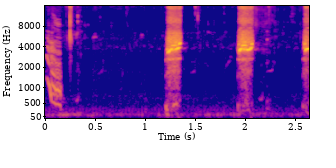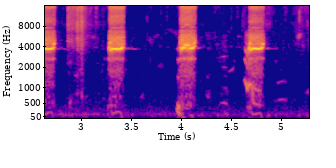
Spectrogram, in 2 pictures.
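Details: Grey francolin calling, six short, sharp, high-pitched notes repeated at a fairly steady rhythm of about one every 0.7 seconds, each with a faint lower click; otherwise quiet.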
